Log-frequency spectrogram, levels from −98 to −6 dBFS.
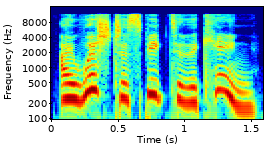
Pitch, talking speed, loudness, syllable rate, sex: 245 Hz, 265 wpm, -16 LUFS, 4.8 syllables/s, female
